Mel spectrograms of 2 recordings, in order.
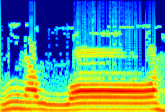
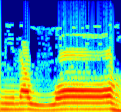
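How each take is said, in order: First: الله with a heavy lam but a light final ه. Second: الله with a wrongly dark final ه; wrong heavy ha. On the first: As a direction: mouth back to rest on the ه of الله. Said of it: "فنقول". (هاء مرققة) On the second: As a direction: show the mistaken heavy هاء in الله. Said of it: "هكذا". (هاء مفخمة خطأ) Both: Shown as a demonstration.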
